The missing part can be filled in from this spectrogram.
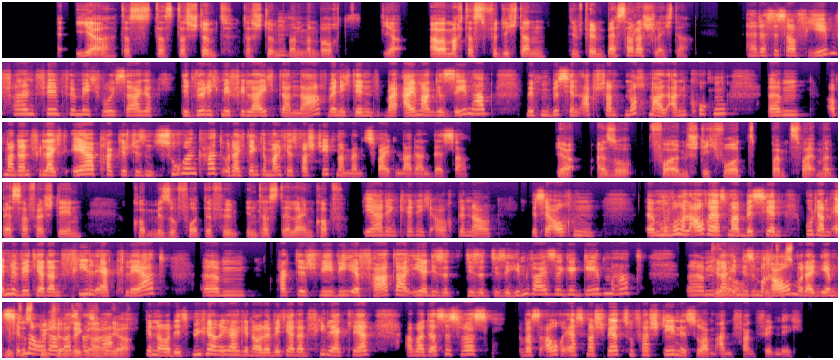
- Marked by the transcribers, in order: stressed: "jeden"; stressed: "noch"
- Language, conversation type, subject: German, podcast, Wie viel sollte ein Film erklären und wie viel sollte er offenlassen?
